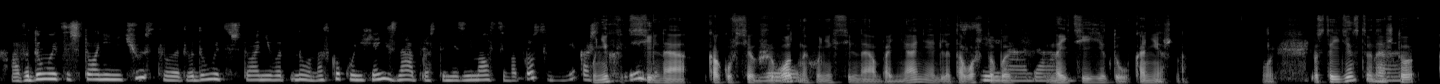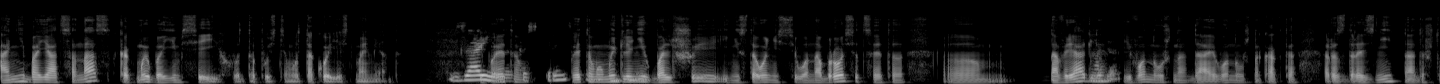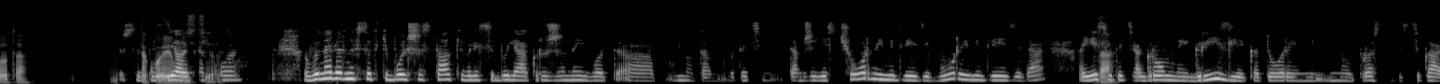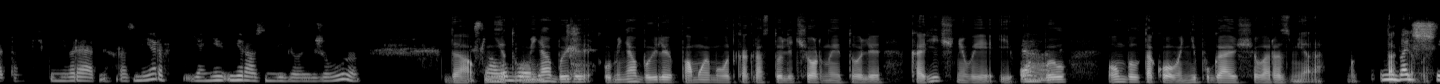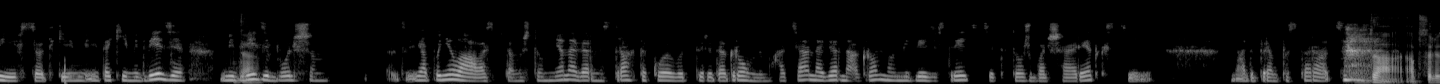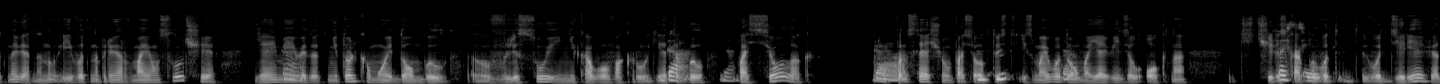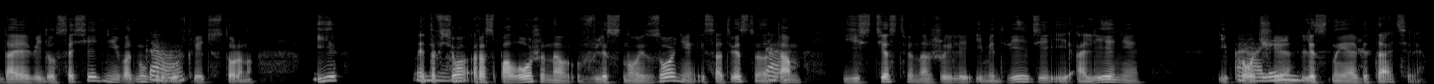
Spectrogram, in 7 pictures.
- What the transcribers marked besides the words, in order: other background noise; tapping; chuckle; chuckle
- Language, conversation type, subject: Russian, unstructured, Какие животные кажутся тебе самыми опасными и почему?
